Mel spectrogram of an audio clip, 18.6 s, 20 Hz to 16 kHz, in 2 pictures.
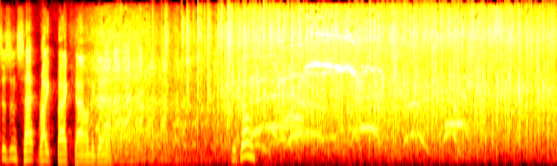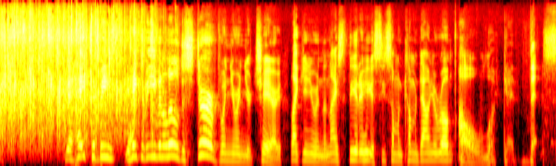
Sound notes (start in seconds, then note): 4.4 audience laughing; 7.2 audience applauding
